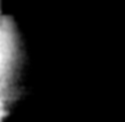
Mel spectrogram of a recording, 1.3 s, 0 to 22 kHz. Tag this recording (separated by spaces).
sample mapex drum electrovoice snare 14x5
